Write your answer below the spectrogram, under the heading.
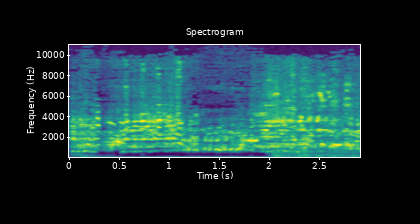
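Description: A turkey that has got loose gobbles loudly, a rapid warbling burst of throaty calls lasting a few seconds with a low steady hum underneath, no voices present.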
